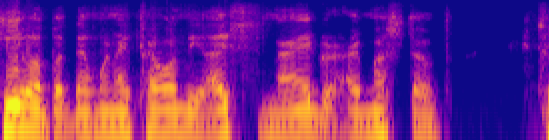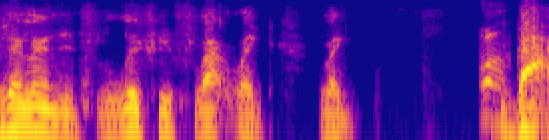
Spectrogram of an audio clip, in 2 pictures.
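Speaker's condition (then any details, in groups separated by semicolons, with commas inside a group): Cerebral palsy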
